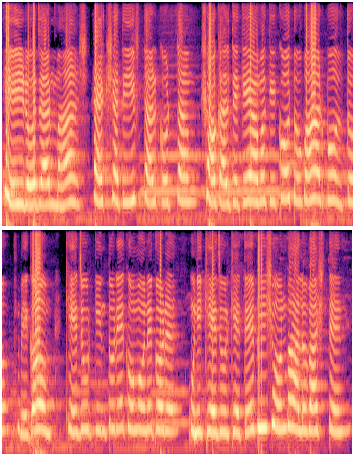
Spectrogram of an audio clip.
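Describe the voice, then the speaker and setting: A woman voicing a grieving, pious village widow in a cartoon, crying and lamenting in a tearful, drawn-out way. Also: extremely high pitch, fairly even intonation. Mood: tearful remembering. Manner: slow, tearful, wailing lament. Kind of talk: cartoon voice acting. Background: music.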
